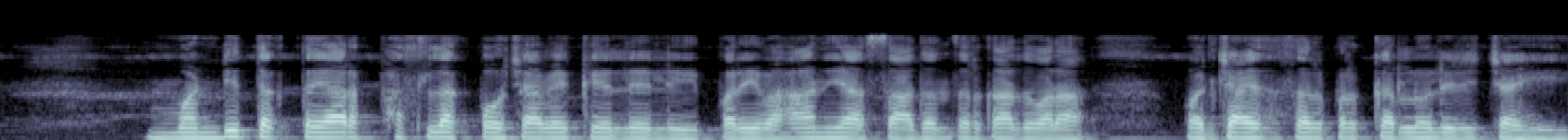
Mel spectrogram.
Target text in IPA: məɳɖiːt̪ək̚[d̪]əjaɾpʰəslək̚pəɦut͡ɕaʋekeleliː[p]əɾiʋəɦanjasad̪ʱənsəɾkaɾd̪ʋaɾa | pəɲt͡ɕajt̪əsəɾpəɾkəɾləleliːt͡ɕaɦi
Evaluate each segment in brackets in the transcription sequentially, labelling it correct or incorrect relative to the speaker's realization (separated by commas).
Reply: incorrect, correct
